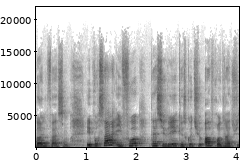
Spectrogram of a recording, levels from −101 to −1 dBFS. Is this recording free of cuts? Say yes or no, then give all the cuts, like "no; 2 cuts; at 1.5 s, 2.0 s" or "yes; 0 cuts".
yes; 0 cuts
